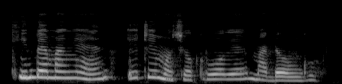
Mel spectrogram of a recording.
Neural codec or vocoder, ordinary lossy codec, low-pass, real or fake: vocoder, 44.1 kHz, 128 mel bands, Pupu-Vocoder; none; 14.4 kHz; fake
